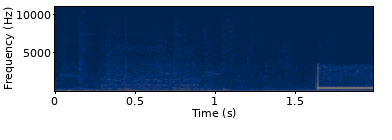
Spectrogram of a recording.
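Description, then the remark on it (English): A quiet, hissy stretch of background noise, then a loud, steady phone ringing tone suddenly starts near the end and carries on, an outgoing call from a private number ringing through on the line. “So I'm going to call someone right back now. Private number coming your way.”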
